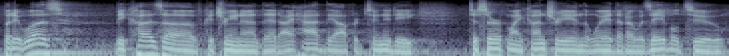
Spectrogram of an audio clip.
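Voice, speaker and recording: A middle-aged man giving a conference speech, halting with many fillers and restarts. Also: deep voice, fairly bright tone. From United States (grew up in New Orleans). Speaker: conference speaker. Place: conference hall. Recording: dull reverberant hall.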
